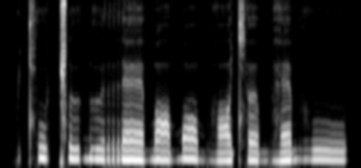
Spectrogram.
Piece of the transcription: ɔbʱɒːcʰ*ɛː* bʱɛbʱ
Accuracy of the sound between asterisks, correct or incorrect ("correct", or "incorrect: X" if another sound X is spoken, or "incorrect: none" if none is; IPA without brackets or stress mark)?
incorrect: əː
